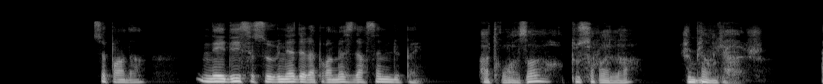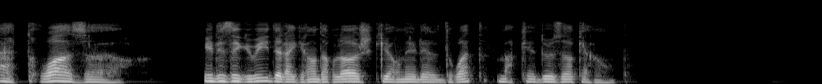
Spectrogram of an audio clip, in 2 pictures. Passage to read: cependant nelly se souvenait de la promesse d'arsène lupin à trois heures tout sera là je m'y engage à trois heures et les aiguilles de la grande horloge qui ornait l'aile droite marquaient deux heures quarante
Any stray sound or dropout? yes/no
no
